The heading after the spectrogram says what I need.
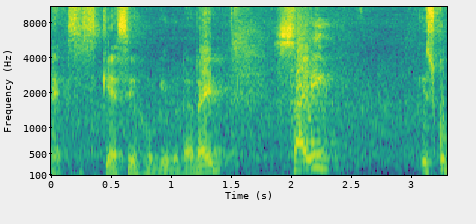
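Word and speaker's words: psi: साई इसको प्रोनाउंस करते हैं, साई सिंबल ये है, साई हमको क्या बताता है, एम्पलीट्यूड ऑफ द वेव।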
